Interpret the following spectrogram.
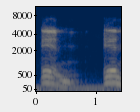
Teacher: mình đọc cái âm N với cái âm m làm sao mà các anh chị nghe cái lỗ mũi run run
